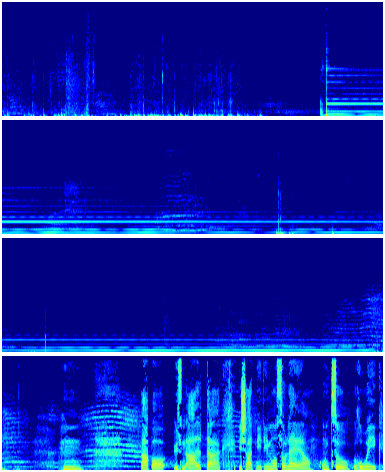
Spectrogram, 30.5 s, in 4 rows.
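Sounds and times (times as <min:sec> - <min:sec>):
singing bowl ringing out: 0:06.4 - 0:23.9
speech: 0:24.1 - 0:24.6, 0:25.6 - 0:30.4.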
